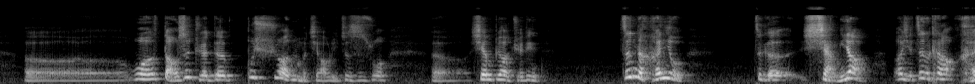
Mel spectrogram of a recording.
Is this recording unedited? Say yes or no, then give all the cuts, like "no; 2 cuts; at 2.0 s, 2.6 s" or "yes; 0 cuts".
yes; 0 cuts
